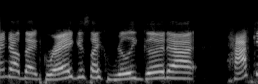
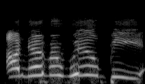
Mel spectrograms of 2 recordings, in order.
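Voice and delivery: higher, hammed-up teen melodrama; dramatic Greg; 5 semitones higher than usual. Host hams up Greg rejecting Melanie, mock dramatic. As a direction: overplay the rejection for laughs. Greg's dramatic line in recap.

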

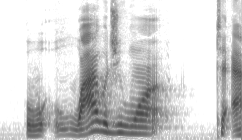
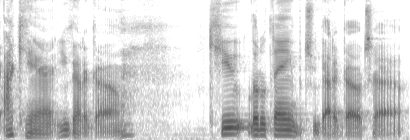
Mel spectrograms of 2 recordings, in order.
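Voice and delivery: resigned giving up; 3 semitones lower, 8 dB quieter than usual. Retold or imitated. Giving up on the dog.

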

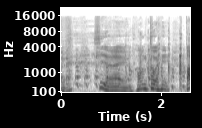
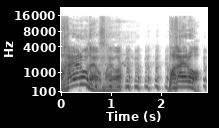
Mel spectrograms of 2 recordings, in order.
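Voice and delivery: loud, high-pitched mock telling-off; shouted scolding; 7 semitones higher, 5 dB louder than usual. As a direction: yell the insult as a comic scolding. 叱りつけるツッコミ. (大声で叱りつけるツッコミ)

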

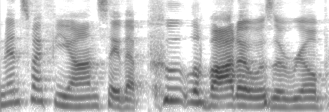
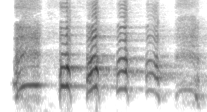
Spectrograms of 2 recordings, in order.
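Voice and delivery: high squealing giggle fit; helpless laughter. Real, not acted. Host losing it at own accent attempt, helpless high laughter. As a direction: crack up completely.

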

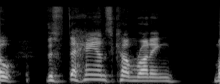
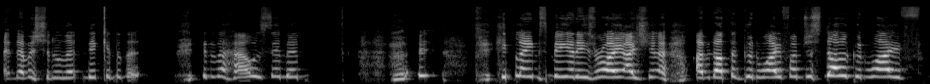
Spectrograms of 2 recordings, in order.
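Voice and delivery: high sobbing voice, breaking; crying; 12 semitones higher, 4 dB louder than usual. Acted. Nettie confessing her guilt while crying. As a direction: weep out the self-blame. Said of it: "She's in tears".

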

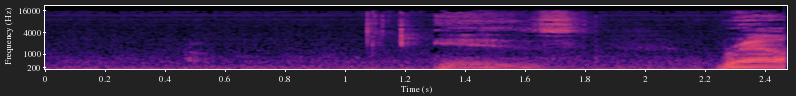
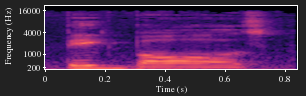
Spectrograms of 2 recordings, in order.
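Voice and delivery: sudden loud high blurt; mock Tourette's outburst, high and loud; 7 semitones higher, 6 dB louder, much slower than usual. Shown as a demonstration. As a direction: shout it out of nowhere. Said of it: "Tourette's outrageous statement where you just go".

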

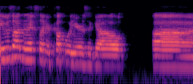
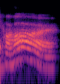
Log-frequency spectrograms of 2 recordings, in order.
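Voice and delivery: drawn-out "ha-harr" commentator exclamation; Clyde's catchphrase; 2 semitones lower, 4 dB louder than usual. Retold or imitated. Quoting a broadcaster's catchphrase, drawn-out ha-harr. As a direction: stretch the second ha into a long har. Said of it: "favorite thing that Clyde does is say".

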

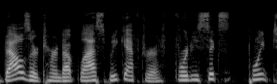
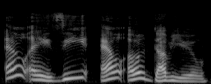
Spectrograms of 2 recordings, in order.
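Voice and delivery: spelled out slowly; slower than usual. Shown as a demonstration. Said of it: "keyword spelled out".

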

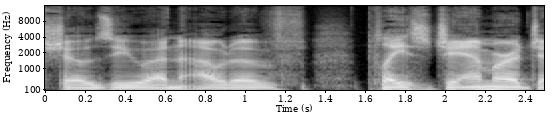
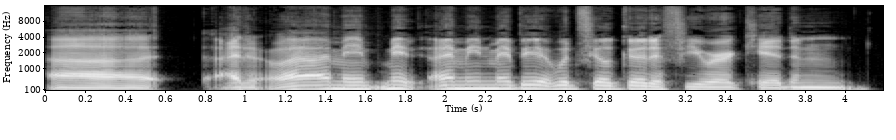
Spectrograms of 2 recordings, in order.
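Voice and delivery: ordinary delivery

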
